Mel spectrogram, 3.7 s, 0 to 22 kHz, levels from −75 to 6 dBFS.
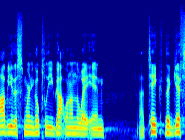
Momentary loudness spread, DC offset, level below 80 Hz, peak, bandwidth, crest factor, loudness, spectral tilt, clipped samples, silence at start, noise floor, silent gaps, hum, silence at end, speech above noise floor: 9 LU; under 0.1%; -56 dBFS; -2 dBFS; 16 kHz; 18 dB; -20 LUFS; -6.5 dB/octave; under 0.1%; 0 s; -59 dBFS; none; none; 0 s; 39 dB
